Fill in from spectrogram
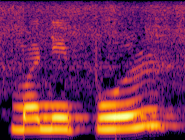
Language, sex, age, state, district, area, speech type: Nepali, female, 30-45, West Bengal, Darjeeling, rural, spontaneous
